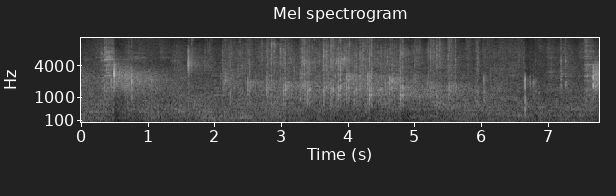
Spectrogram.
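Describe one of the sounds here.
Pool balls click as a cue strikes the cue ball.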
